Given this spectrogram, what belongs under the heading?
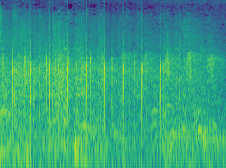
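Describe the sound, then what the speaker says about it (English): An audience at a live-streamed prize announcement applauds, with a few sharp individual claps standing out over a low crowd murmur and room noise. "Please, a round of applause."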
